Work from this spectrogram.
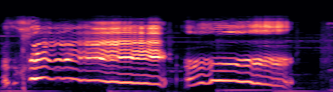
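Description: A voice mimics a fleeing Minecraft mob, giving two drawn-out, whimpering cries separated by a brief gap. Each cry is loud, close and tonal, with a wavering pitch that drops toward its end.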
